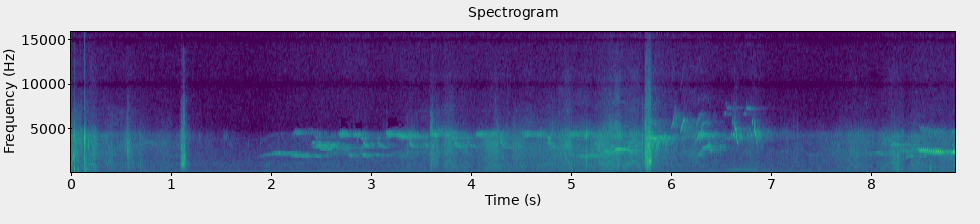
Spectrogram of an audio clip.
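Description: Songbirds singing, with chirps and short warbling phrases from about two seconds in and again near the end, over a light outdoor hiss. A few sharp taps break in, two near the start and one near the middle.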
